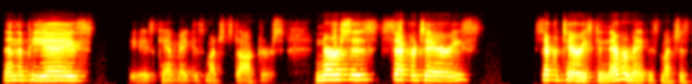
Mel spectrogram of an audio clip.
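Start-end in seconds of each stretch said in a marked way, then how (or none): 1.3-2.8 a quick muttered jab under the breath; whispered aside. Real, not acted. Sarcastic aside about clinic pay.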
